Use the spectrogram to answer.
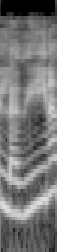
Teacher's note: ذی کو لمبا کیا کیونکہ یہ حروف مد ہے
